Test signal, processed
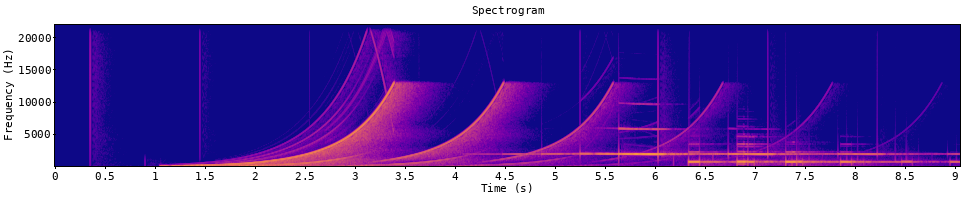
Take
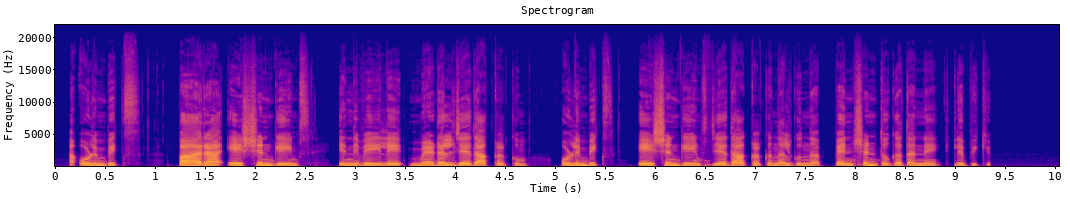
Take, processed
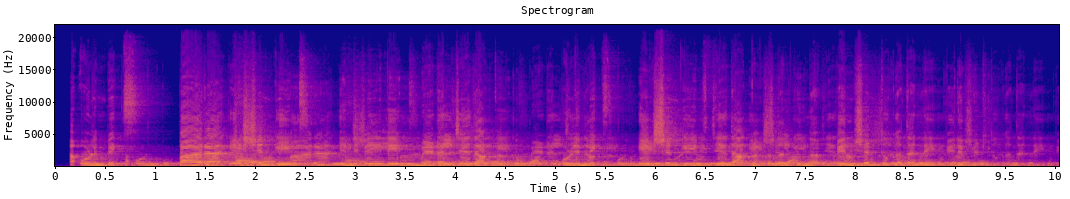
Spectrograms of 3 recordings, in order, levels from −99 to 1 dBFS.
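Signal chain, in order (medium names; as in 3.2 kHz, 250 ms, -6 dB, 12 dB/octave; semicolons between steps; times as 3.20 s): treble shelf 4.7 kHz +6.5 dB; vibrato 0.62 Hz 31 cents; echo whose repeats swap between lows and highs 548 ms, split 1.1 kHz, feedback 55%, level -5 dB; saturation -17 dBFS; simulated room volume 2100 m³, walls mixed, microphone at 1.1 m; trim -8.5 dB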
